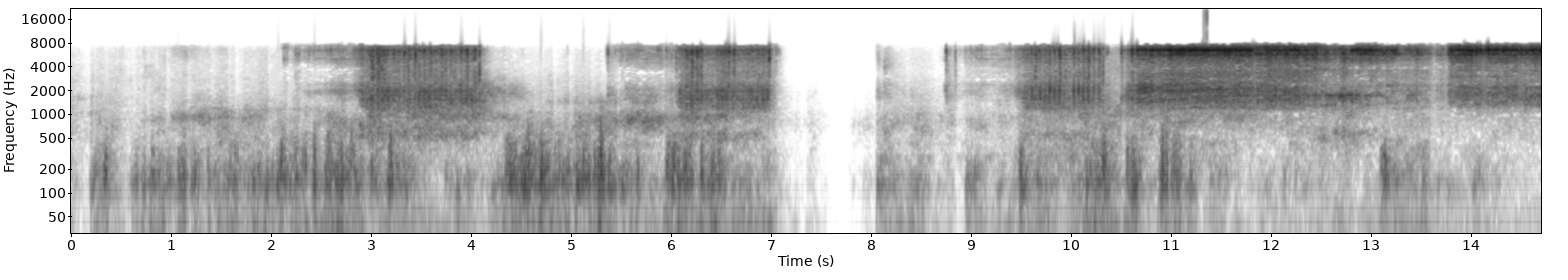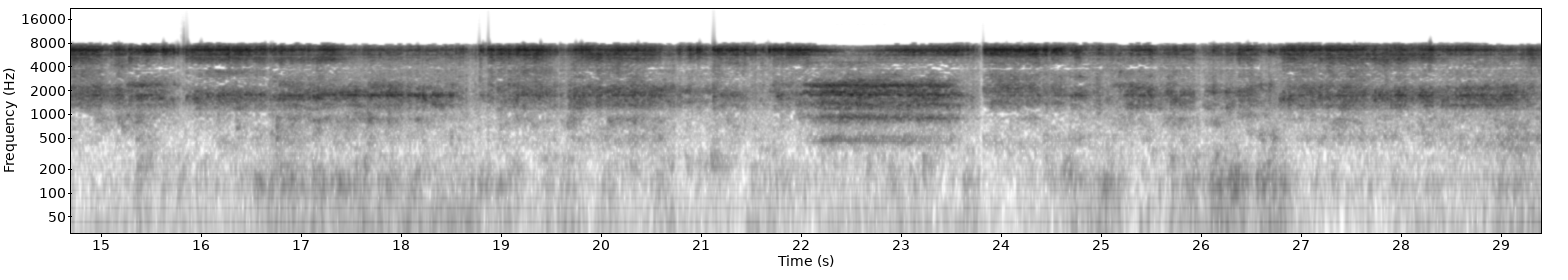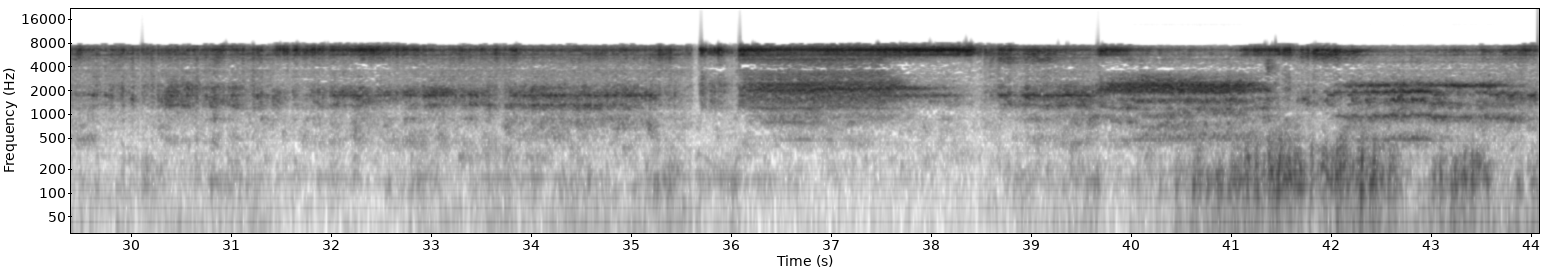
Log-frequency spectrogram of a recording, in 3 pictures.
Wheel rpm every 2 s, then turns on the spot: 0, 10, 0, 10, 0, 80, 110, 110, 120, 120, 110, 120, 120, 120, 110, 110, 110, 110, 110, 110, 110, 120.
2-4 6-8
